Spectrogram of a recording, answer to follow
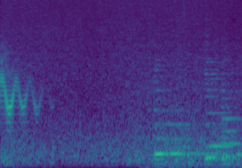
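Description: The tail of a sanderling chick's quick, wavering peep, then a quiet wash of water, and about one and a half seconds in a low string note of the film score begins.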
